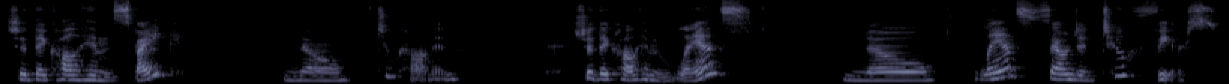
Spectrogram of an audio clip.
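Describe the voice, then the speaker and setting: A woman reading a picture book aloud to young children as a library storyteller, expressive and pausing to ask them questions. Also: mid-range voice.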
